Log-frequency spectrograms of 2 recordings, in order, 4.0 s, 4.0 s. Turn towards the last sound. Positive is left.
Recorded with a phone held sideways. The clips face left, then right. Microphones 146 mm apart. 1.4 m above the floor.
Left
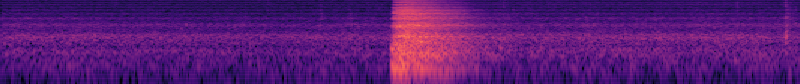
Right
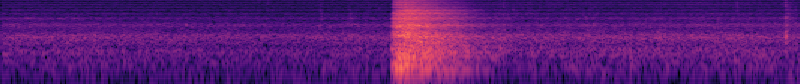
turn(degrees=35)  # may be behind; listen again after turning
